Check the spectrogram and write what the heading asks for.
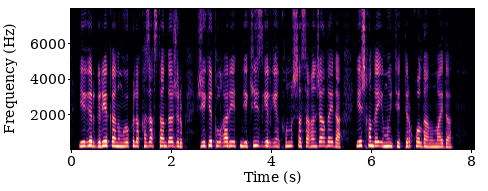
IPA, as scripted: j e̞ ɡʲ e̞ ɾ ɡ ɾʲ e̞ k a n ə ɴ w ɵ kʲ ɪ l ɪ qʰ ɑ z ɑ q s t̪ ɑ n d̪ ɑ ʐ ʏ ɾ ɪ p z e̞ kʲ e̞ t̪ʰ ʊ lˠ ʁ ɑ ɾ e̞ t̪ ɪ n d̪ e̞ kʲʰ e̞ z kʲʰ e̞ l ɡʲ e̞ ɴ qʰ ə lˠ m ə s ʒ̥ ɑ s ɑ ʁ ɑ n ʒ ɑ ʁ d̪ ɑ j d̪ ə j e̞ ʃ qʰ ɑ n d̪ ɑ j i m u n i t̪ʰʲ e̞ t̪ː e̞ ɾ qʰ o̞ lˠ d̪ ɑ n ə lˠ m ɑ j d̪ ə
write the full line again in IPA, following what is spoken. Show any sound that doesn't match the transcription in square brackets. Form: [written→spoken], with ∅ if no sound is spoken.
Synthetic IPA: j e̞ ɡʲ e̞ ɾ ɡ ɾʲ e̞ k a n ə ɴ w ɵ kʲ ɪ l ɪ qʰ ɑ z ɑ q s t̪ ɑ n d̪ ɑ [ʐ→ʒ] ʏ ɾ ɪ p [z→ʒ] e̞ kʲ e̞ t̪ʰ ʊ lˠ ʁ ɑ ɾ e̞ t̪ ɪ n d̪ e̞ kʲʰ e̞ z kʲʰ e̞ l ɡʲ e̞ ɴ qʰ ə lˠ m ə s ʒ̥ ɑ s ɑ ʁ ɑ n ʒ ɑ ʁ d̪ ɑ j d̪ [ə→ɑ] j e̞ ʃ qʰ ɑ n d̪ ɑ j i m u n i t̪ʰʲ e̞ t̪ː e̞ ɾ qʰ o̞ lˠ d̪ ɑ n ə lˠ m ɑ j d̪ ə

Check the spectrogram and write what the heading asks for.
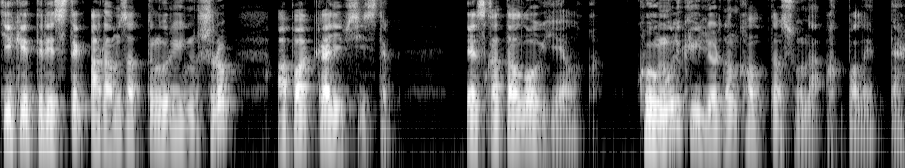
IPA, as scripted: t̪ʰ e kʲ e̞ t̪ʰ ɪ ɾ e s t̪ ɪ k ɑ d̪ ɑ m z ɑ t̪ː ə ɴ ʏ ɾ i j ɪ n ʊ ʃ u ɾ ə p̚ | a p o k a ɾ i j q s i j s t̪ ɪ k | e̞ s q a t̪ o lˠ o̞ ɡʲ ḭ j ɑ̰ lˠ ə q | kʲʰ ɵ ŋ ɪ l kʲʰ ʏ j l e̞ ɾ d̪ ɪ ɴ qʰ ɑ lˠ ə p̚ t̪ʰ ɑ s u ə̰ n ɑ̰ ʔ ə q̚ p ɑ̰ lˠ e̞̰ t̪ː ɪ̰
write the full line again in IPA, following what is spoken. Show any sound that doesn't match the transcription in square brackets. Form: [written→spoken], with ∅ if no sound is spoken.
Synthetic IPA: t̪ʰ e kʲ e̞ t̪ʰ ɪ ɾ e s t̪ ɪ k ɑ d̪ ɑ m z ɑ t̪ː ə ɴ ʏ ɾ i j ɪ n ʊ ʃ [u→ʊ] ɾ ə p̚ | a p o k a [ɾ→l] i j [q→p] s i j s t̪ ɪ k | e̞ s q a t̪ o lˠ o̞ ɡʲ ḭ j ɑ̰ lˠ ə q | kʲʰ ɵ ŋ ɪ l kʲʰ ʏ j l e̞ ɾ d̪ ɪ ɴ qʰ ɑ lˠ ə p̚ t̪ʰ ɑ s u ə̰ n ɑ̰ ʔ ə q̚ p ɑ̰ lˠ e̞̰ t̪ː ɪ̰

